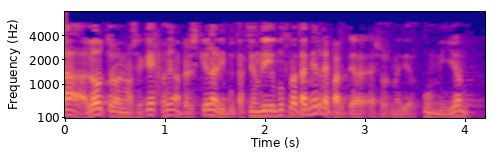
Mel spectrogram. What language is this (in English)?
Spanish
